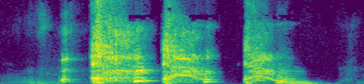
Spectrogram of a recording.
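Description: Coughing from a person who has just got over COVID: a faint first cough, then three harsh, loud coughs in a short fit, with no other talk.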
